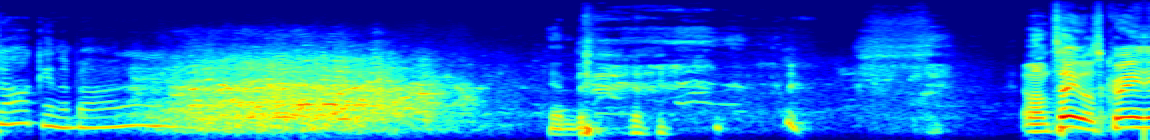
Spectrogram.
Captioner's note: audience laughs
